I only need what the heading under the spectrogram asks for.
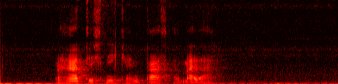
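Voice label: "mither", slang; Ah huvnae seen ye aboot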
